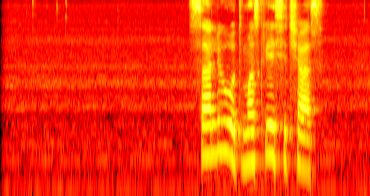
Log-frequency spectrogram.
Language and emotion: Russian, positive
